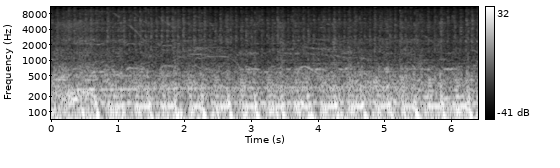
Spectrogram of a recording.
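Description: Round Up fairground ride's machinery running as the cage turns, a low steady drone with a regular pulse, among fairground noise and voices.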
